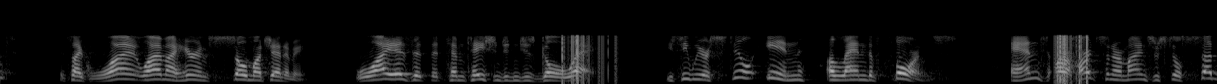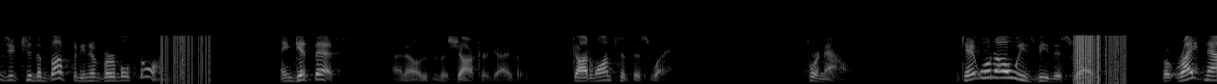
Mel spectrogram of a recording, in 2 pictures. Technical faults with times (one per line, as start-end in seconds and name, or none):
5.62-6.21 bit errors on a digital phone line
10.54-10.88 bit errors on a digital phone line
13.78-14.28 bit errors on a digital phone line
22.90-23.44 bit errors on a digital phone line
